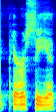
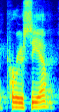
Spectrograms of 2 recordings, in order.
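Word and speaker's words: parousia: talking about prusia or you'll hear people say parasia which is probably the more correct way to say it but I say perusia we've been talking about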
